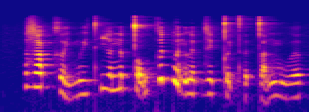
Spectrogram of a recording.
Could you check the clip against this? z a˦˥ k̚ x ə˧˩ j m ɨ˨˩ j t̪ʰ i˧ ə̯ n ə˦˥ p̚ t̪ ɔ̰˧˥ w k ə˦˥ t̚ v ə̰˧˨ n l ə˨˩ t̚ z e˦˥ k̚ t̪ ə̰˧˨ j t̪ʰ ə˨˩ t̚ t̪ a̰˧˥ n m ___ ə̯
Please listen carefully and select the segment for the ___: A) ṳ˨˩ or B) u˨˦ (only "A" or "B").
B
